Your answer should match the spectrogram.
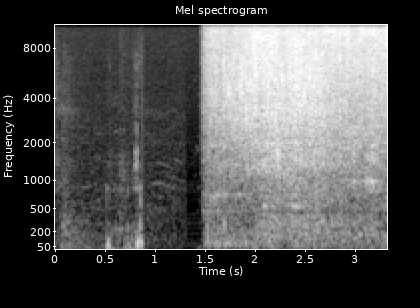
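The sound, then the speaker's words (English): A juicy, cheesy burger sizzles on a grill: after a quiet moment with two soft low thumps, a loud, bright, crackling hiss bursts in and holds steady to the end. “We know that juicy, cheesy, grilled to perfection burger sounds amazing, but it does sound like something is missing.”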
